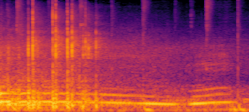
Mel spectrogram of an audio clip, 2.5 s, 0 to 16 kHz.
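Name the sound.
Jaguar F-Type Coupe V6 exhaust note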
